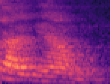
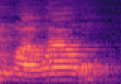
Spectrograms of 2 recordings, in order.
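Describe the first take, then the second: First: Anyanwu said as "ah-NYAH-wu"; correct name pronunciation. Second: Nwanwanwu garbled as "wah-wah-wu"; mispronounced name. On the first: Shown as a demonstration. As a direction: say Anyanwu with a NY glide after the first A. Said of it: "how to pronounce it". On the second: Retold or imitated. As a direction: mangle the name into Nwanwanwu, repeated WAH sounds. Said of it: "I have to correct them".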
